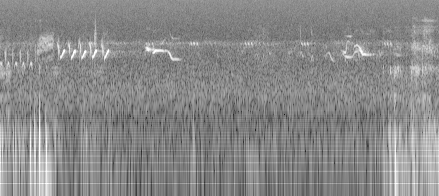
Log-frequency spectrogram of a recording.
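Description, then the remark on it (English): A wild bird calls: a quick run of five or six high chirps, followed by a few separate slurred whistles, fairly faint over a steady hiss, with a couple of low thumps. “Wild bird.”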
